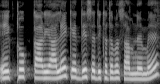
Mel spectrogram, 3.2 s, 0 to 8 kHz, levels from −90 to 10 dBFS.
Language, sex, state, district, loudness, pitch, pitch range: Bhojpuri, female, Uttar Pradesh, Deoria, -12 LUFS, 230 Hz, 220-260 Hz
